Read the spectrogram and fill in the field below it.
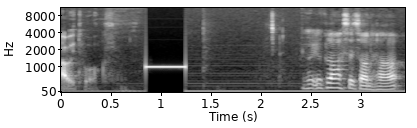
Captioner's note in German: Piepton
